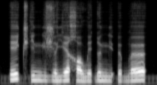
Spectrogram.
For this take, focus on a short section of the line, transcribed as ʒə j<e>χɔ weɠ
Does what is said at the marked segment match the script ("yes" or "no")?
yes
